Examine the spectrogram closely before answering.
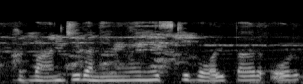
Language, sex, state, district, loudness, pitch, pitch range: Hindi, female, Bihar, Sitamarhi, -24 LUFS, 195 Hz, 190-210 Hz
